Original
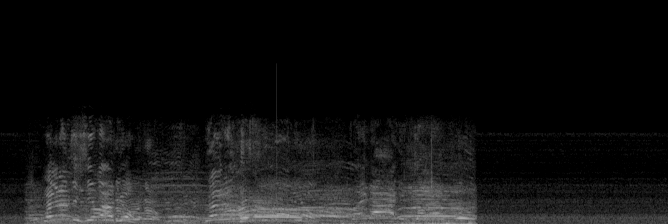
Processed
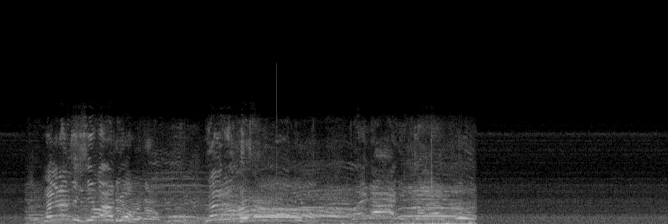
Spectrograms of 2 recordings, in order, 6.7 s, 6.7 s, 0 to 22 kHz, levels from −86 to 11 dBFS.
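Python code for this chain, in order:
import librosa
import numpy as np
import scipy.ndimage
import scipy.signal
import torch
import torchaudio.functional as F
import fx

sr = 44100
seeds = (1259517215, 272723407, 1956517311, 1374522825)

y = fx.peak_eq(x, sr, hz=8500.0, db=-6.5, octaves=0.39, at=(2.52, 3.27))
y = y * 10.0 ** (7.5 / 20.0)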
